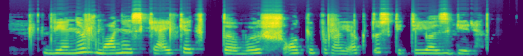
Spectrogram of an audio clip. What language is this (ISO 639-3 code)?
lit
